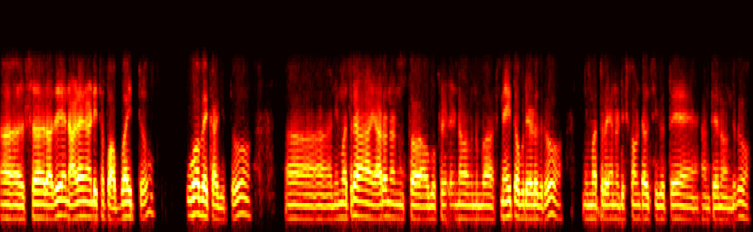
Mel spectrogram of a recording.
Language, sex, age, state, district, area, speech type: Kannada, male, 18-30, Karnataka, Tumkur, urban, conversation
